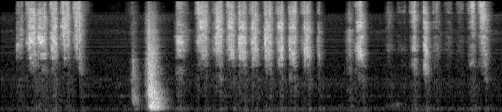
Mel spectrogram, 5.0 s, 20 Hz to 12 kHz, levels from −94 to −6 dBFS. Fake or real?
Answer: real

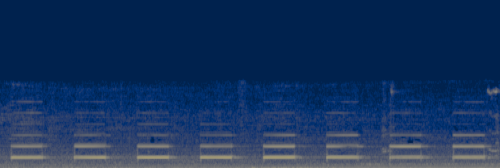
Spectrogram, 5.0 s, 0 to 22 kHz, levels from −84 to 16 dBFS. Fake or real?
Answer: real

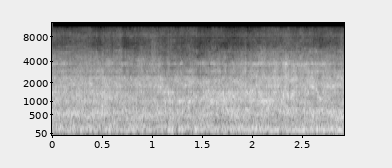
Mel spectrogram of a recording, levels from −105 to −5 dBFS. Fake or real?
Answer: fake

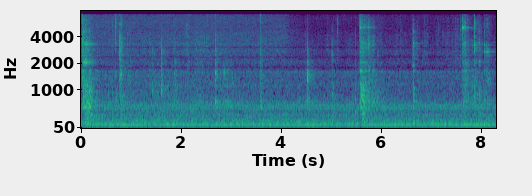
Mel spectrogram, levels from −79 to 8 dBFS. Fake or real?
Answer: real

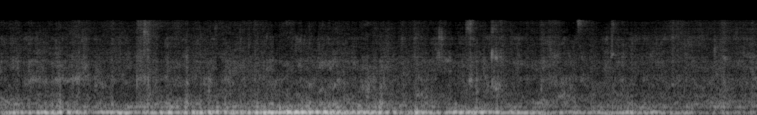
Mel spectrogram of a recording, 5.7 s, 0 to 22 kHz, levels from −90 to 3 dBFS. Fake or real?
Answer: fake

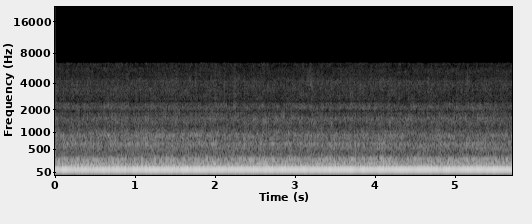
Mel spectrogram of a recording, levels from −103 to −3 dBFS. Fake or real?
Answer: fake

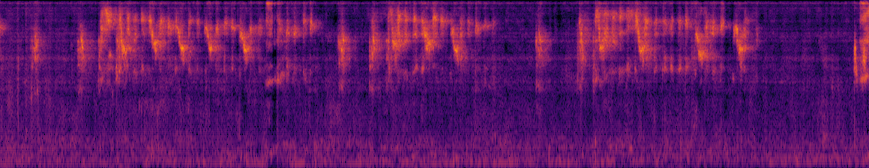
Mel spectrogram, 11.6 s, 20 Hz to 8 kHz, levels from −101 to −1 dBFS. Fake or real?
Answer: fake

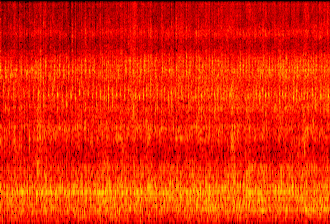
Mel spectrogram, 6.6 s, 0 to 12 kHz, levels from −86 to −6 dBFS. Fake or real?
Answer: fake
